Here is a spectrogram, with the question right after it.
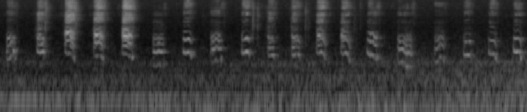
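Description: A Pomeranian gives a rapid run of high, thin yips and whimpers, several each second.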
